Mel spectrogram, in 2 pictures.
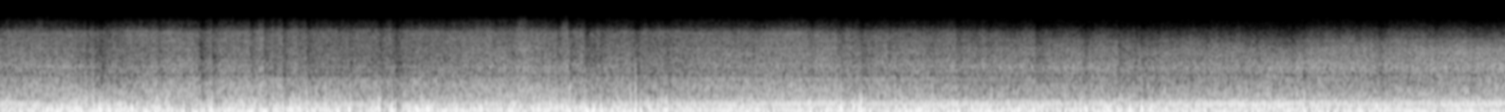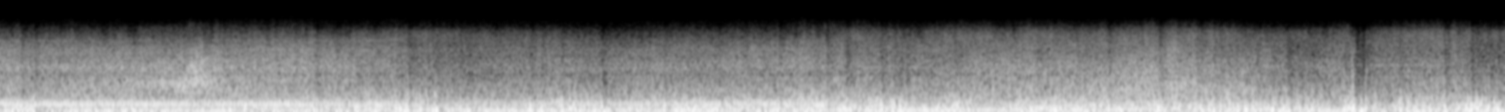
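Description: Wind rushing over an action camera mounted on the roof of a minibus that is being carried on a moving car transporter truck, mixed with the truck's steady engine and tyre noise. A steady hum drops away about three-quarters of the way through, and an oncoming car passes a little past halfway.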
